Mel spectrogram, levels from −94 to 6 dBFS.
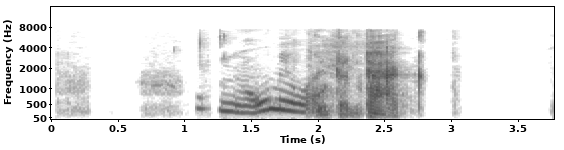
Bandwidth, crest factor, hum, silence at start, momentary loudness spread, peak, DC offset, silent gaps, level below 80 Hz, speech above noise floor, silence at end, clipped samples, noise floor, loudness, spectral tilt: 7.8 kHz; 26 dB; none; 0.75 s; 13 LU; -8 dBFS; under 0.1%; none; -70 dBFS; 39 dB; 1 s; under 0.1%; -68 dBFS; -29 LUFS; -4.5 dB/octave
